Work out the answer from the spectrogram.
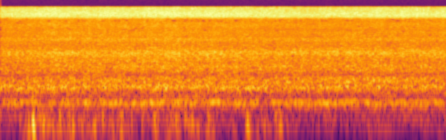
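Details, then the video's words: A honey bee swarm hums continuously, a thick steady drone, with a few soft low knocks, including one near the start. "Honey Bees"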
